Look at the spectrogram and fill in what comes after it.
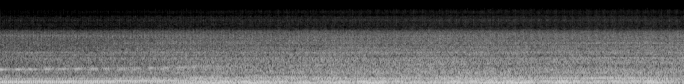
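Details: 1951 Studebaker with new makeshift exhaust using a Corolla muffler: steady, even, smooth deep engine note shifting slightly when blipped, no knocks or misses; slight surging when idle speed turned all the way down; otherwise healthy.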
